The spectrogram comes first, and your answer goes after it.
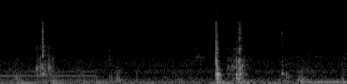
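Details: Faint steady whine from the fuel pump under the rear of the seat when ignition is switched on, engine off, on a Dacia Duster 4x4 with 1.5 diesel 114hp; owner also notes a turbo noise.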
